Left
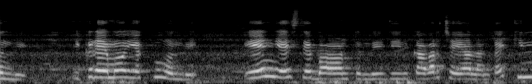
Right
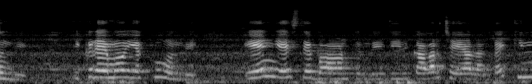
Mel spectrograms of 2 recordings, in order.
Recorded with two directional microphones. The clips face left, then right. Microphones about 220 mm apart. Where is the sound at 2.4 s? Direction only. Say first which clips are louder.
Left 6 dB; 35° left (ahead or behind).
